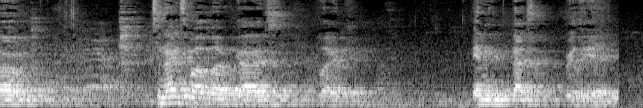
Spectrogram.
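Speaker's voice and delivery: choked-up, tearful voice catching. Welcoming another family into theirs before the crowd, choked up. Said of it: "I'm literally tearing up right now".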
